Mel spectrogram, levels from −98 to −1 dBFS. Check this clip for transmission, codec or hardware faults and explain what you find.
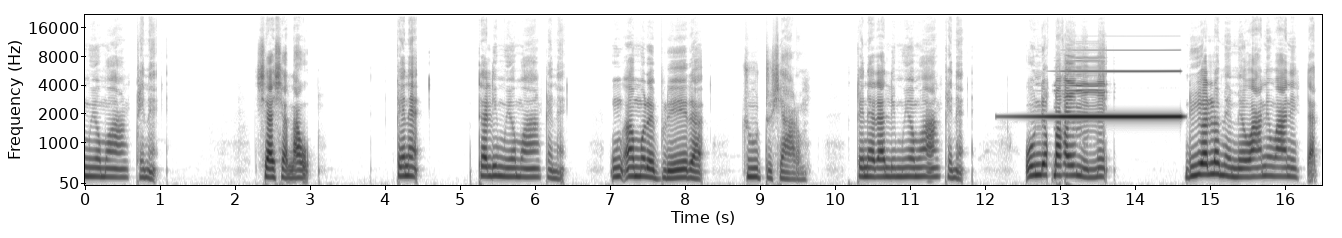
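There is one fault in this speech clip, a loudspeaker feedback squeal, between 12.15 s and 14.71 s. A pure tone near 1.9 kHz swells over about a second until it sits roughly 10 dB above the speech, then stops just before "ti yollo mumme". The microphone was picking up the loudspeaker it drives, and at 1.9 kHz the loop gain went above one, so that frequency fed on itself and grew.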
